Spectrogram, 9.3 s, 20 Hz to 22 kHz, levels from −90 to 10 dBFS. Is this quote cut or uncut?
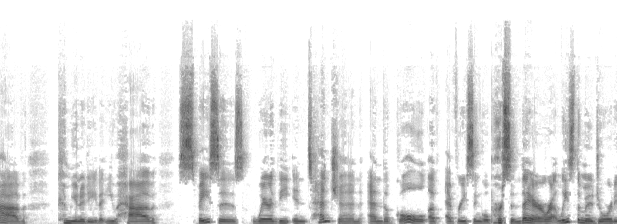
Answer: uncut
